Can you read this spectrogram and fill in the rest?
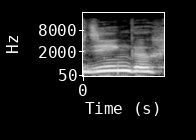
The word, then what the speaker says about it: деньгах: Ведь не в деньгах же счастье.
